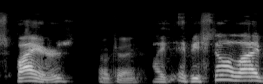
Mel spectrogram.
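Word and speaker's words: Spiers: how do you spell his last name s-p-i-e-r-s pronounced spires okay if he's still alive he lives in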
